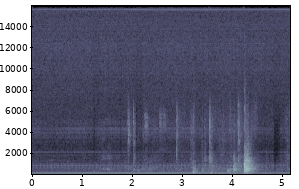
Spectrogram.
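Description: Steady electrical hum with a few knocks near the end, the loudest a sharp thump a bit over four seconds in.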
